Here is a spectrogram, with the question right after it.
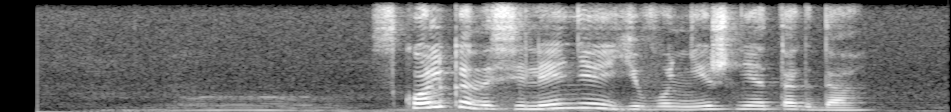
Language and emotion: Russian, neutral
